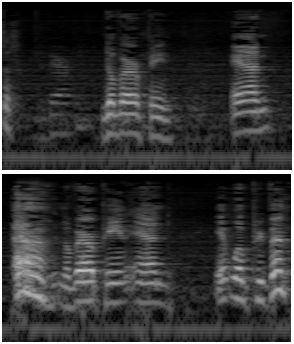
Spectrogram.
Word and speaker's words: Nevirapine: How do I pronounce it? Nevirapine.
